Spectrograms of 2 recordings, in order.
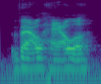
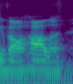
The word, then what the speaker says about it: Valhalla: The lawmaker, Valhalla, that's how they say it in the song even though it should be Valhalla.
